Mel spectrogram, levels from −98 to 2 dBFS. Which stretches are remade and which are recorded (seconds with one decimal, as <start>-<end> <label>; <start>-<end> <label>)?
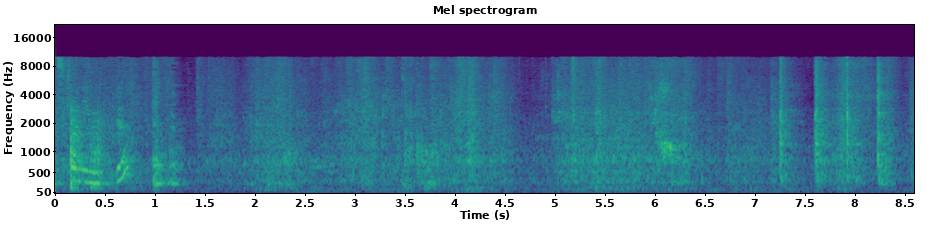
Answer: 0.0-6.2 recorded; 6.2-6.8 remade; 6.8-8.6 recorded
